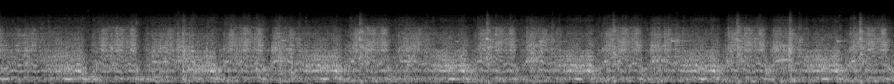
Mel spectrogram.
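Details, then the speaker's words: 1966 International ACCO truck petrol V8 with 2-barrel Holley, long sat, checked over and refilled with water: steady slow cranking with even compression pulses that never catch; cranks but won't start despite having spark, owner thinks flooded. "She didn't have any problems. Had spark, just wouldn't fire. Old fuel too, I suppose."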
